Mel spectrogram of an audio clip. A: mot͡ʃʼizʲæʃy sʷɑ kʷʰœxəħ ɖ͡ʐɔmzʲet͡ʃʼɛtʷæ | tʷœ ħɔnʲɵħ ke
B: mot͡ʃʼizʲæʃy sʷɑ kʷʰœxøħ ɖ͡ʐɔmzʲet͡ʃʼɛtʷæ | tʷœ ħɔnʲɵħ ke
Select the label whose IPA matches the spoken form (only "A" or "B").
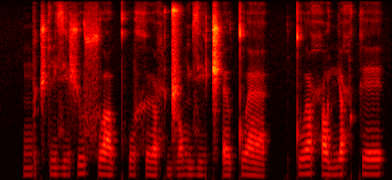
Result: B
